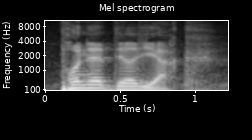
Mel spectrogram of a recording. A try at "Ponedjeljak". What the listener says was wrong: Ponedjeljak. Ponedjeljak. Dia. Yeah. But there's an E in between those two. Ponedjeljak. Djeljak. Ponedjeljak.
